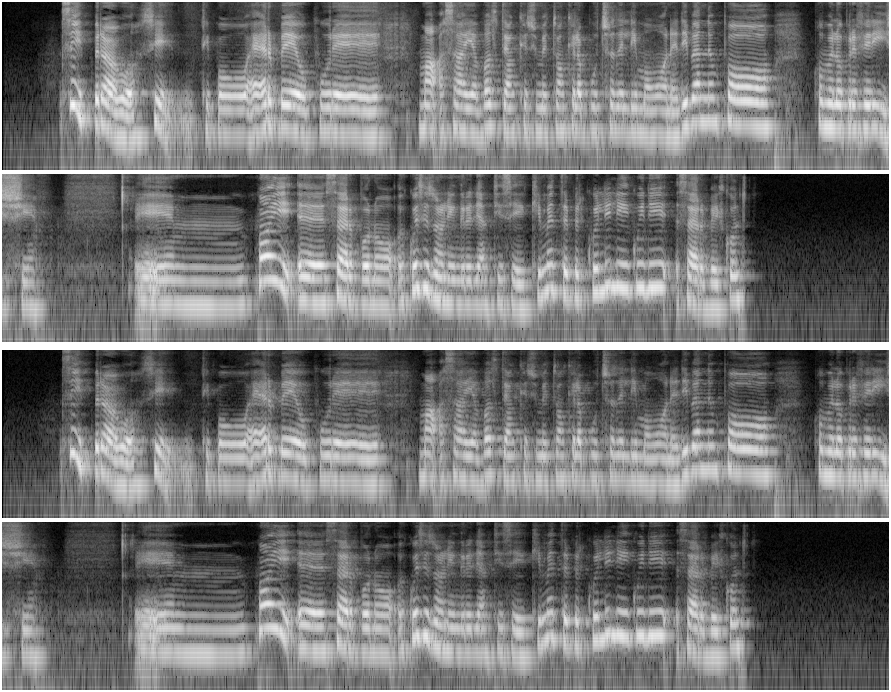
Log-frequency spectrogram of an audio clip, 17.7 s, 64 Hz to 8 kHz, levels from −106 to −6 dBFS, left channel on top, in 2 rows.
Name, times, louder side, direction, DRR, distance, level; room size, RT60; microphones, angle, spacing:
voice 1, 0.6-9.3 10.2-16.3, left 3 dB, 50° left, 0.9 m, -25 dB
18.0 x 9.2 x 4.0 m
head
